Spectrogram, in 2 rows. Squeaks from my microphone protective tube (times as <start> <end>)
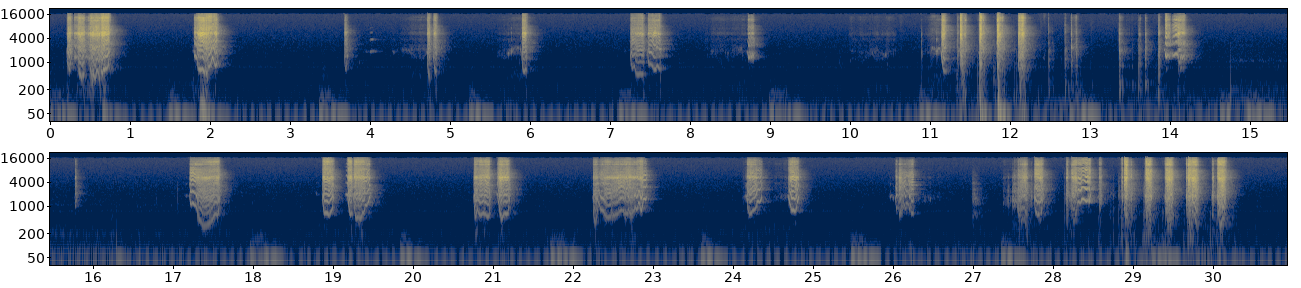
27.4 30.3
